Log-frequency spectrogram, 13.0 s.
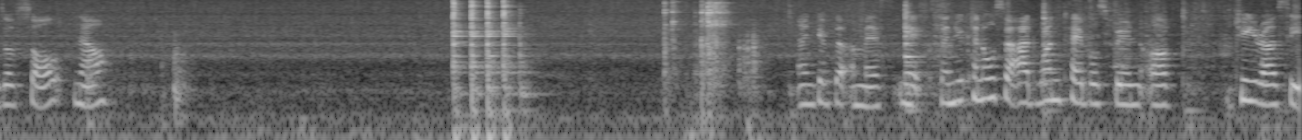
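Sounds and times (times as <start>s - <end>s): onions sizzling in a pot: 0.0s - 13.0s
wooden spoon knocking on pot: 4.6s - 5.4s.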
